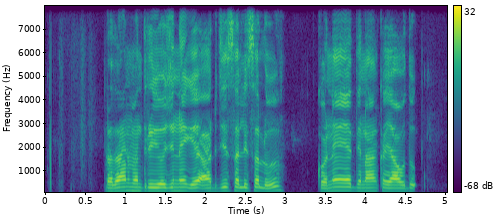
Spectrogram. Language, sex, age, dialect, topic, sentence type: Kannada, male, 18-24, Northeastern, banking, question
